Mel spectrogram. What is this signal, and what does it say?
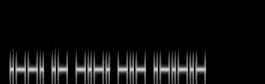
Morse code, heard as a keyed tone, about 40 wpm, 700 Hz. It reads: PACK.
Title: Sentences from Top 1300 Words 40wpm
